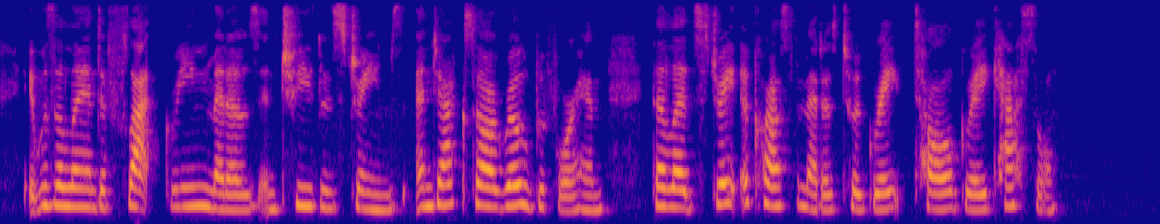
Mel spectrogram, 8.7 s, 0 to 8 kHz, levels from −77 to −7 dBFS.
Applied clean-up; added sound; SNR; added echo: none; none; none; none.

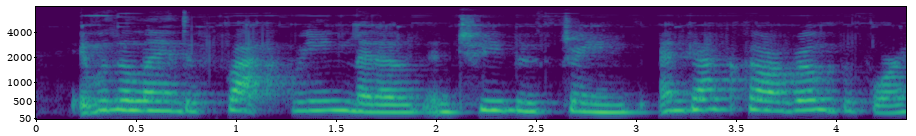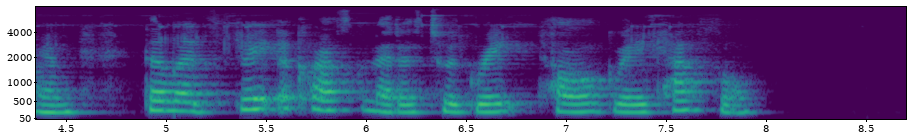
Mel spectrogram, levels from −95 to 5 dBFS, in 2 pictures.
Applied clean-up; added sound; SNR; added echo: neural mask model DeepFilterNet 3.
